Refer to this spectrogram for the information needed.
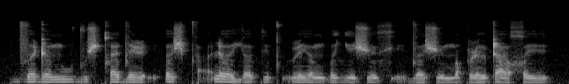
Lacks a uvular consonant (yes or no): no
